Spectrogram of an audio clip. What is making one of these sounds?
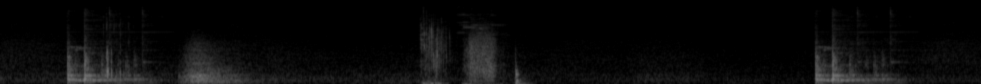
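A short game chime rings out a few times.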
